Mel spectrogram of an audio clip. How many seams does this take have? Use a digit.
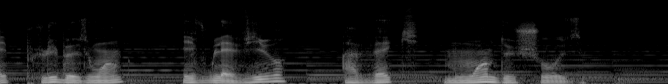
1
